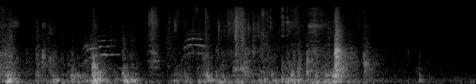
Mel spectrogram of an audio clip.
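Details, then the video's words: Kitten wrestling a plush toy gives two brief, curved high mews about a second apart amid bumping and rustling indoors. "ぬいぐるみと戦う子猫 - Kitten fighting with a plush toy."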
